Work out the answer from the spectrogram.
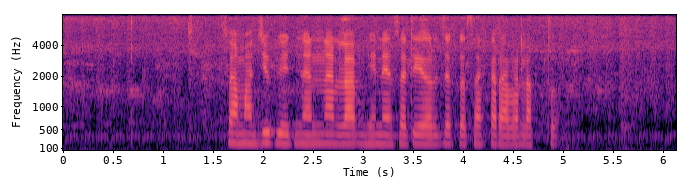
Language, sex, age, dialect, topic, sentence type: Marathi, female, 31-35, Standard Marathi, banking, question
